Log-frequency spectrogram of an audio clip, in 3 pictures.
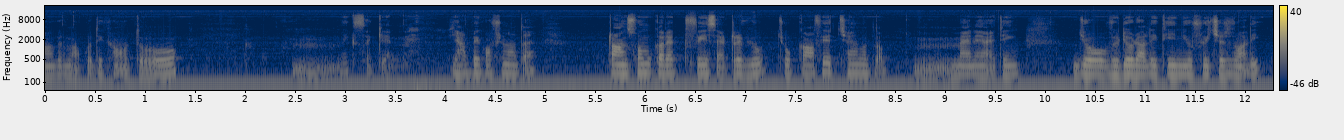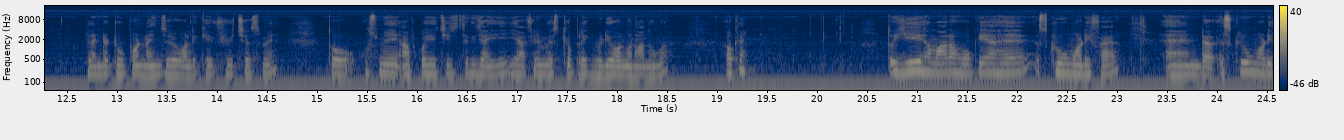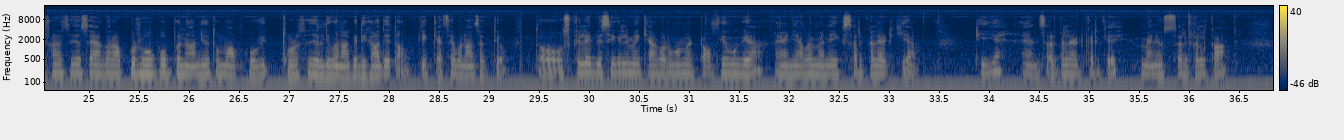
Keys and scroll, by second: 1.3 Tab, 14.0 Tab, 24.0 Delete, 28.8 `, 30.6 `, 31.9 shift+a, 35.8 Tab.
